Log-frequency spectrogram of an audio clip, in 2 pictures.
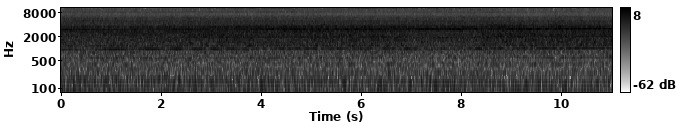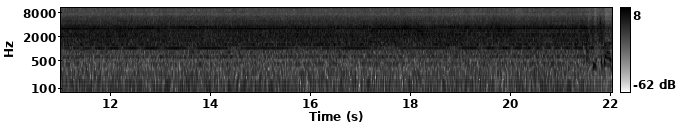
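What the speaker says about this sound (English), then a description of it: "Here comes the engines." Airbus A300 jet engines spooling up in a flight simulator cockpit, a steady broadband roar with a sustained tonal whine, continuous and even throughout without talk.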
